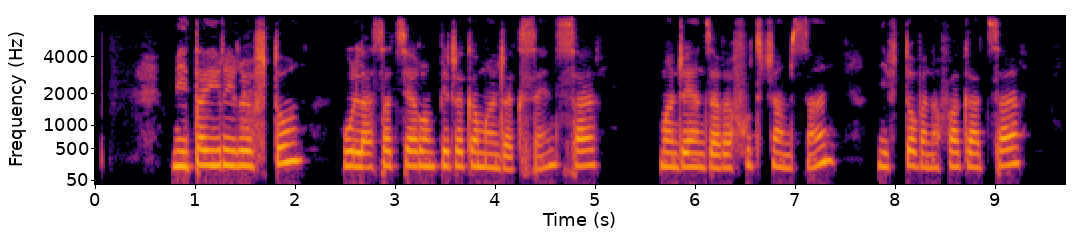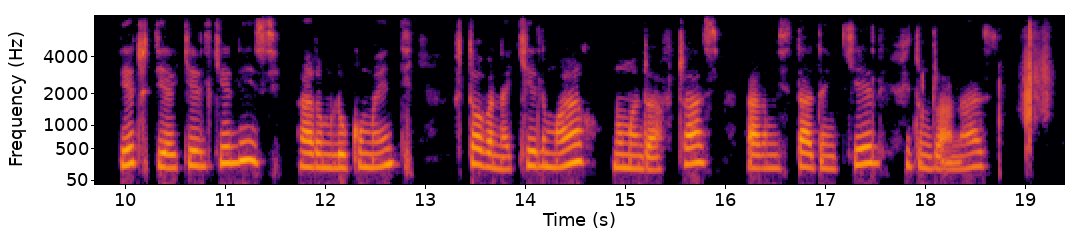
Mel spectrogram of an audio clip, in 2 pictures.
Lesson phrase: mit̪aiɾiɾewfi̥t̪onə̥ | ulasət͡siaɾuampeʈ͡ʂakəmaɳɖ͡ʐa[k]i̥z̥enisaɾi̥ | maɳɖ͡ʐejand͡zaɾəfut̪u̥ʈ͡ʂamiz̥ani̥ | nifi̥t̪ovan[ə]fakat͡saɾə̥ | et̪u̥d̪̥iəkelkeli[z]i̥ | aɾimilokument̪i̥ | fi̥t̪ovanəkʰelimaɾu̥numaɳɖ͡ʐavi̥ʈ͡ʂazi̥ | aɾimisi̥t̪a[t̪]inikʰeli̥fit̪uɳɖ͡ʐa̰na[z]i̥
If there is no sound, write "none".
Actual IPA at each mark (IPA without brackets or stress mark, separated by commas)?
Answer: k, ə, z, d̪, z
